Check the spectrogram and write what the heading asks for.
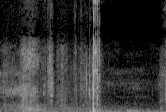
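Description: Handling noise as a differential unit is touched and moved on cardboard: a soft rustle, then a single sharp click about a second in, over a low steady hum.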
